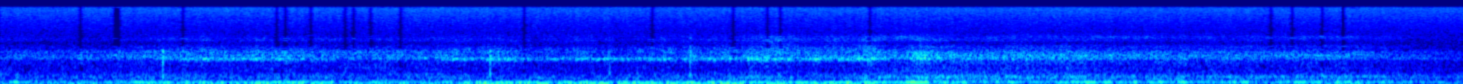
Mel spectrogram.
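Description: Airflow buffeting the camera microphone during a paraglider flight in strong wind: a steady rush with a deep rumble underneath, swelling slightly in the middle.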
